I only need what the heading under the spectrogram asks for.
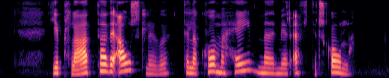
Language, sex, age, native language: Icelandic, female, 40-49, Icelandic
